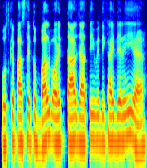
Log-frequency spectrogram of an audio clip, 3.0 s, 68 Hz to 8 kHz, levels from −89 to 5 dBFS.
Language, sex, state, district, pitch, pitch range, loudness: Hindi, male, Jharkhand, Garhwa, 150 Hz, 140-150 Hz, -16 LUFS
